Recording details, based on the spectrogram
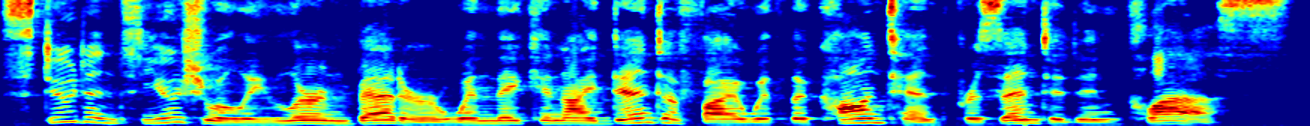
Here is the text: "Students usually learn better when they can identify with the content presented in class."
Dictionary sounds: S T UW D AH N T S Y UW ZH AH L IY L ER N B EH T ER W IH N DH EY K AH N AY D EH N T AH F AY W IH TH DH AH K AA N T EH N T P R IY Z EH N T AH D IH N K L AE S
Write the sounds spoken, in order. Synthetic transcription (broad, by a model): S T UW D N T S Y UW ZH AH L IY L ER N B EH T ER W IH N DH EY K AH N AY D EH N T AH F AY W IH DH AH K AA N T EH N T P R IY Z EH N T AH D IH N K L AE S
